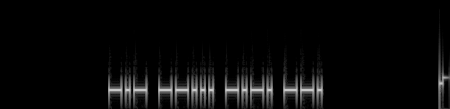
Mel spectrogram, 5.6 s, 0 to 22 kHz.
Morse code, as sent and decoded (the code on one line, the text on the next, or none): -.- --... -.-. --.
K7CG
